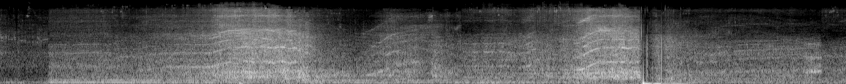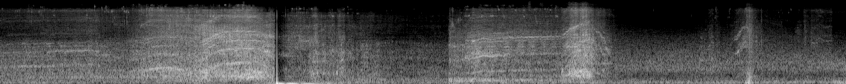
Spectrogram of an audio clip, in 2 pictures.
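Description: A Traxxas X-Maxx 8s RC monster truck fitted with a HobbyWing Max6 controller is driven in bursts. Its motor whines up loudly several times and then drops back, with rolling and crunching noise between the runs.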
